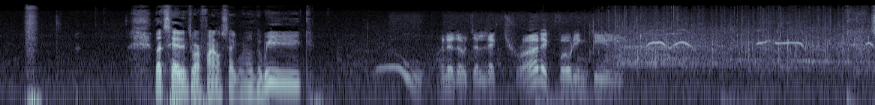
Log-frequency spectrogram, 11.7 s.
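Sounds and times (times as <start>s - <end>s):
speech: 2.0s - 4.2s, 5.9s - 8.5s
applause sound effect: 7.7s - 11.6s.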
